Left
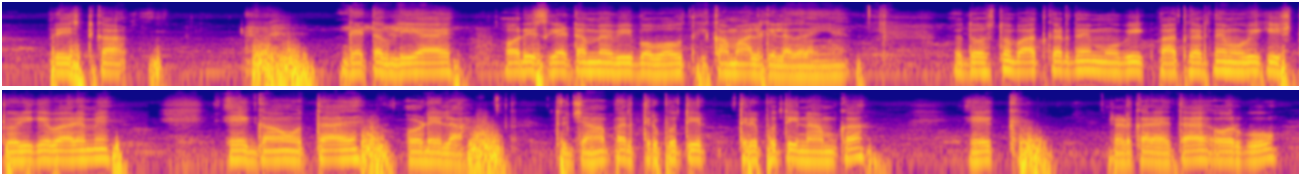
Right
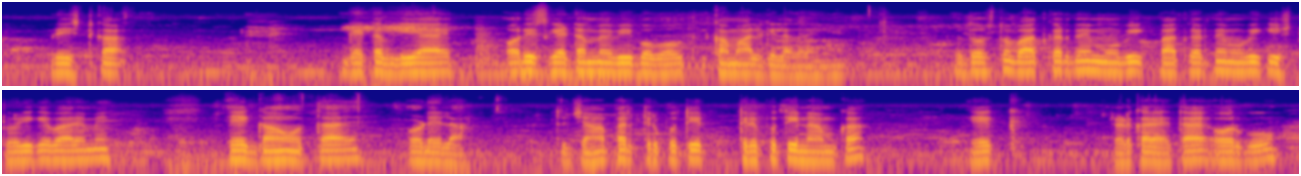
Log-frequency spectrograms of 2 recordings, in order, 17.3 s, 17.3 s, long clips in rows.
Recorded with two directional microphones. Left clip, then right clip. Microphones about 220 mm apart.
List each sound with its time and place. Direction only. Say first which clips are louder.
0.3 s speech: left 9 dB; 45° left (ahead or behind)
2.3 s speech: left 7 dB; 50° left (ahead or behind)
